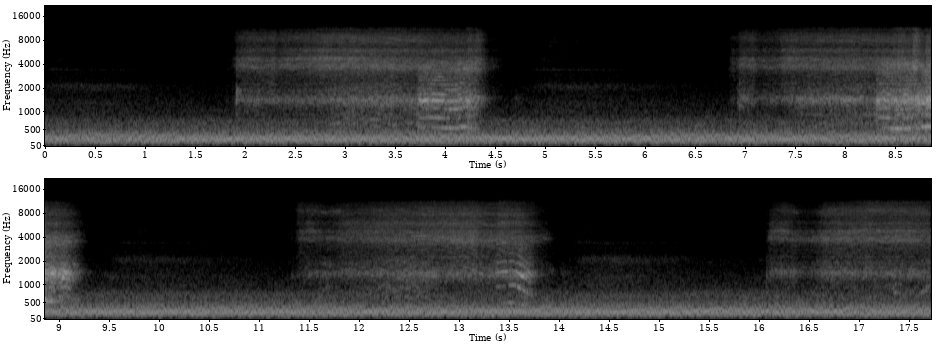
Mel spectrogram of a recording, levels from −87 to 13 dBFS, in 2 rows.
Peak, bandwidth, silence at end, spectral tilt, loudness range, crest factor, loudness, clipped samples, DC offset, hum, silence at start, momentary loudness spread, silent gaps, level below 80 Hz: -16 dBFS; 11.5 kHz; 0 s; -4 dB/octave; 5 LU; 22 dB; -39 LUFS; under 0.1%; under 0.1%; none; 0 s; 8 LU; none; -84 dBFS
